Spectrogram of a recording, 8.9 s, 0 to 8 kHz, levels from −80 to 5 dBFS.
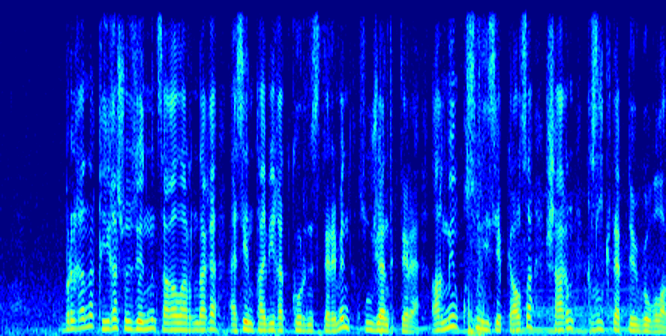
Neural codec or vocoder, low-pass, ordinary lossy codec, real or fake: none; none; none; real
